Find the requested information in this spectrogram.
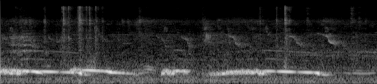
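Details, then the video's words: Calling lure from a young Kelantan spotted dove of a contest-winning line: two long, mellow, gently falling coos linked by a short clipped note, with faint high chirps of small birds in the background. "SUARA DERKUKU KELANTAN TRAH JUARA PANCINGAN SUARA GACOR"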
